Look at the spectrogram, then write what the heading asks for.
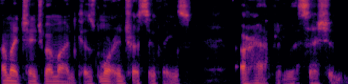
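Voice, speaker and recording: A laid-back man with a low voice runs a tabletop game session. He sounds sniffly, and his voice is a bit worn from allergies. It's recorded close and dry, with no room around it. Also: level tone, moderate pace, vocal fry, sharp tone, breathy edge, no echo. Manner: laid-back, joking, stumbles and restarts. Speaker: game master. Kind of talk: casual chat and recap narration for a tabletop game.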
